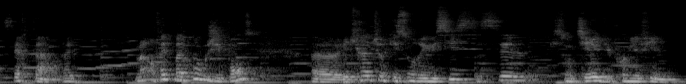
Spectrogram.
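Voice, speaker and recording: A man's voice: a little high, very animated, moderate pace, dark tone. A man narrating a scripted comedic film recap as host, sarcastic and full of casual asides, with music underneath. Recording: roomy echo, music underneath.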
